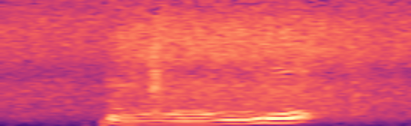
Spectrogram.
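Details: Snoring female Pomeranian Myu, asleep and fairly loud: a single reedy whistled tone of about one second that wavers, then climbs slightly before cutting off, in a quiet room.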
